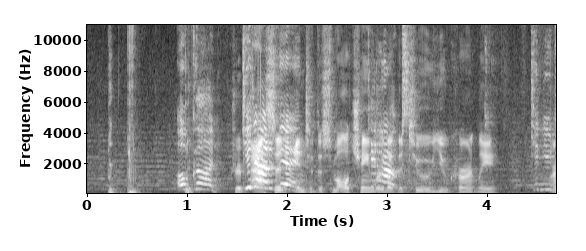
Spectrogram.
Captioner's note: dripping noises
